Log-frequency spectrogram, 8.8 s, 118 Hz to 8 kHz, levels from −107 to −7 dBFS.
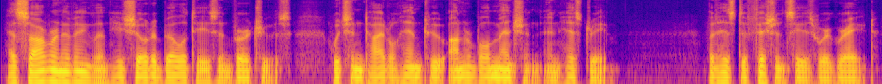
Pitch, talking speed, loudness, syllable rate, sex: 90 Hz, 150 wpm, -18 LUFS, 5.9 syllables/s, male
